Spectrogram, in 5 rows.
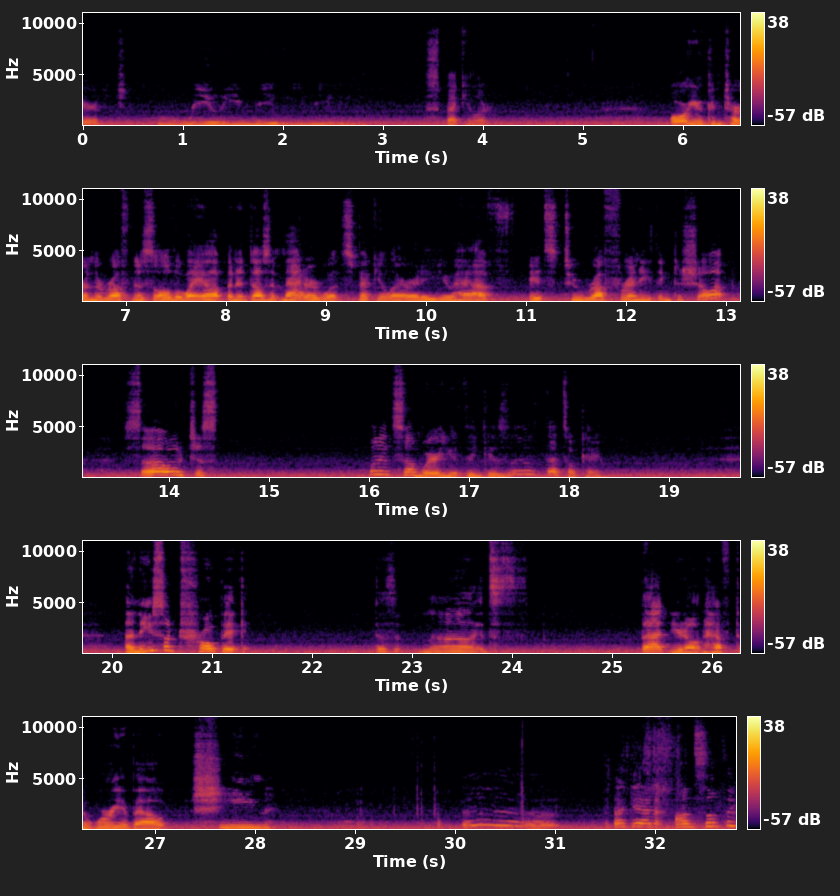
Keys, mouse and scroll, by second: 5.6-7.4 drag, 13.5-17.6 drag, 21.8-24.4 drag, 27.7-31.9 drag.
